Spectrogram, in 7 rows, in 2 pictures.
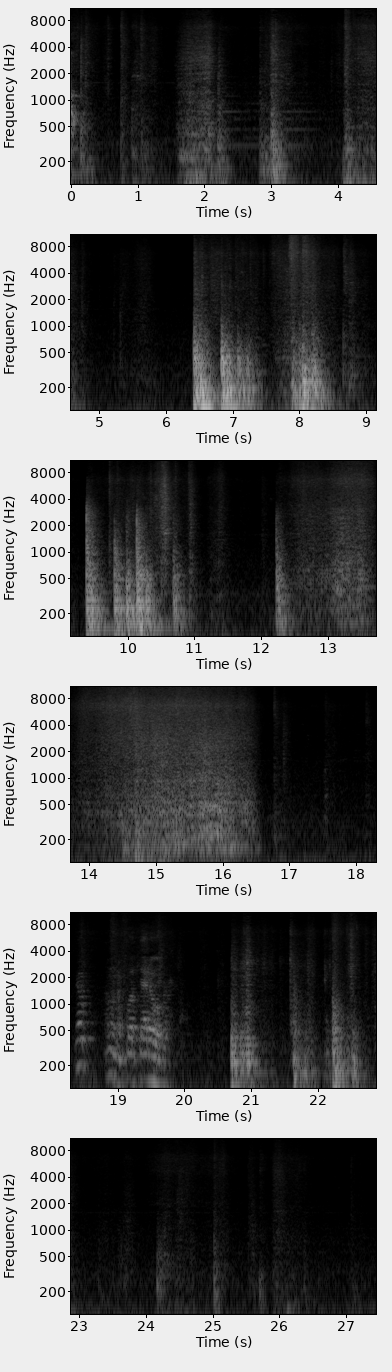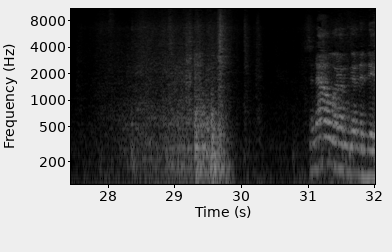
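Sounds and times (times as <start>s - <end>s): plywood sheet knocking on frame: 6.4s - 8.4s, 9.4s - 10.9s
plywood sliding across wood: 12.3s - 16.5s.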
